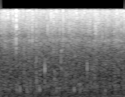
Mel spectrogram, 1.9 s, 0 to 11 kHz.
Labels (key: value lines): label: biophony
recorder: SoundTrap 300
